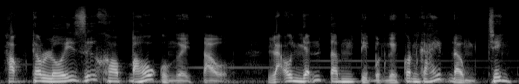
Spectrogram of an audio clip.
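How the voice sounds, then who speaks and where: Give me a man telling a dramatic story, expressive and husky. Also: mid-range voice, fairly quick.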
